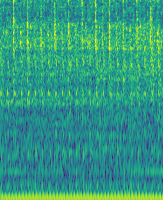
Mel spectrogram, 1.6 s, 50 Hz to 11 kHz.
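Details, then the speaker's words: Fiat after swapping 1.2 8V for FIRE 1.4 8V engine: steady low idle with a light, rapid scraping swish from between engine and gearbox; rubbing noise at idle, owner wonders if it could be a piece of sheet metal but is unsure. "Ihmeellinen tuo hinkkaustaaani vieläkin jostakin.Se kuuluu niinku toista moottoria vaihteiston välistä."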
